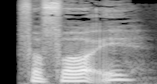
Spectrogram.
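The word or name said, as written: FORFØJ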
